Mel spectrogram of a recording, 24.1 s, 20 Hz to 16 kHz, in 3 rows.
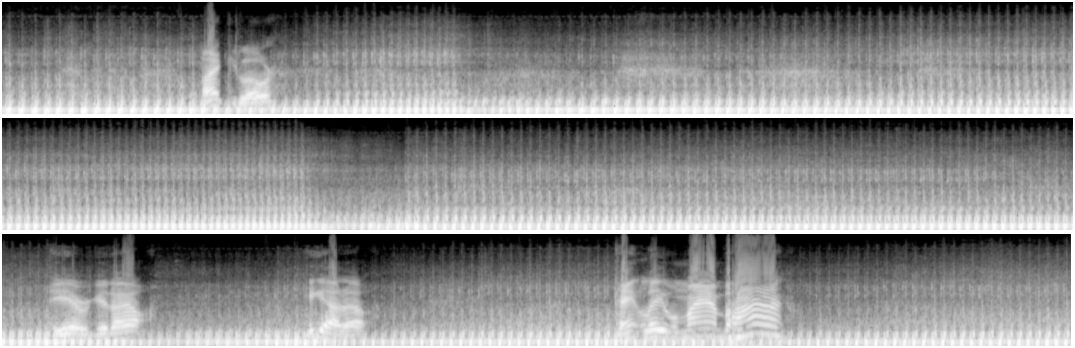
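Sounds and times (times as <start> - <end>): motorcycle engine running: 0.0 - 24.0.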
